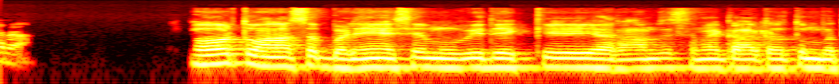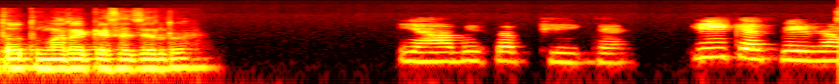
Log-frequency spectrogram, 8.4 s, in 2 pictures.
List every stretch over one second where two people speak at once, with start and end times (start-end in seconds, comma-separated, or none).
none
